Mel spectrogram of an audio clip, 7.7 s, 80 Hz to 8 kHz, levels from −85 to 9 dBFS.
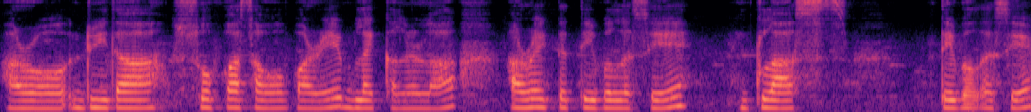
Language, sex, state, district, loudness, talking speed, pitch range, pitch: Nagamese, male, Nagaland, Dimapur, -19 LUFS, 115 wpm, 195-215 Hz, 205 Hz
